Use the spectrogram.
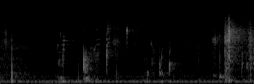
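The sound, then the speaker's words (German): Faint mouth sounds of someone drinking Mountain Dew energy drink: a few soft sips, gulps and wet swallowing clicks, with a brief louder slurp near the end. “Prost, ich trinke gerade Mountain Dew.”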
